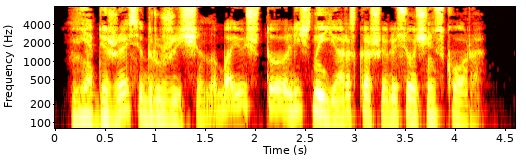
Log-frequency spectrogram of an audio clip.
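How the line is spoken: Whisper. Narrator (Russian): шепнул я Хехельфу

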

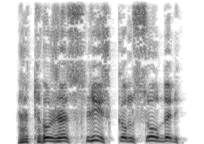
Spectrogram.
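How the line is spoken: Breathless exclamation. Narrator (Russian): воскликнула, задыхаясь, Эрмина

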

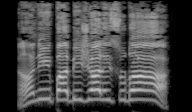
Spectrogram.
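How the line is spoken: Shouting. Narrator (Russian): закричал Гурген

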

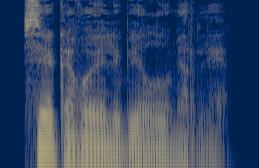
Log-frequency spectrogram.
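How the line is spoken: Sighing. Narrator (Russian): вздохнул он

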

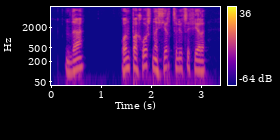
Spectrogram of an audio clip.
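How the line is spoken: Quiet. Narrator (Russian): тихо сказал гемолог

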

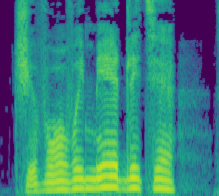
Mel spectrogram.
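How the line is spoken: Furious growl. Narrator (Russian): зарычал он взбешенно

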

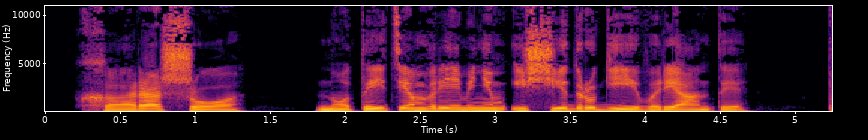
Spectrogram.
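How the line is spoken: Growled. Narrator (Russian): прорычал Маффин

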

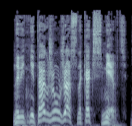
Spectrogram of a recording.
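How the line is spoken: Exclamation. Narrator (Russian): воскликнул Кент

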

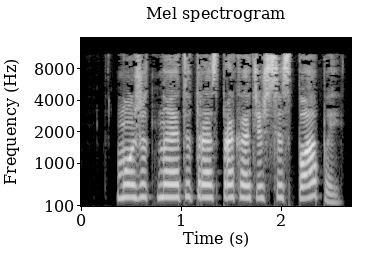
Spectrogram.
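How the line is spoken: Uncertain. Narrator (Russian): неуверенно произнесла я

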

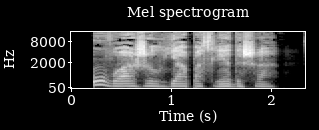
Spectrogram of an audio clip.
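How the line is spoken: Plain. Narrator (Russian): сказал бурмистр

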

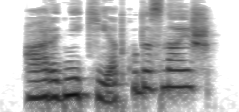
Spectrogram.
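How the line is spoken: Whisper. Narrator (Russian): шепнула Яшка

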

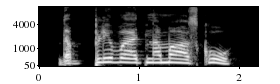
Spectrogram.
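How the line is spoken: Angry shout. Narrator (Russian): сердито закричала Карли Бет

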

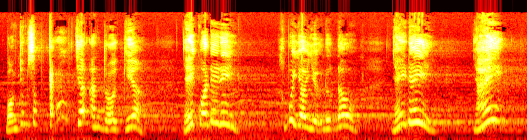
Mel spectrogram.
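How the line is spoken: Loud shout. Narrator (Vietnamese): Trác Mộc Cường Ba hét lớn

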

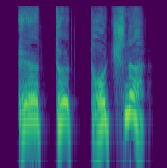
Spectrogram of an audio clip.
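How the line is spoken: Suddenly hoarse, frightened question. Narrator (Russian): словно от испуга, внезапно охрипшим голосом спросил архимаг

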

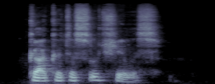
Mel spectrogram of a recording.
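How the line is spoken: Extremely calm question. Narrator (Russian): вопроса, заданного леди Таней, чрезвычайно спокойным голосом

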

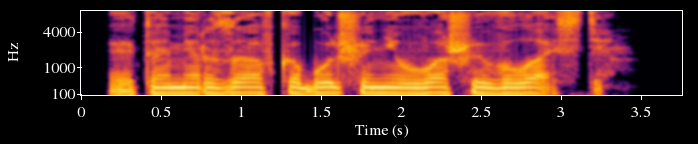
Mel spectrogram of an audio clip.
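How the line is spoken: Growled. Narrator (Russian): рыкнул барон Жирьен

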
